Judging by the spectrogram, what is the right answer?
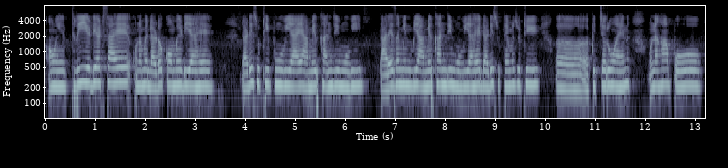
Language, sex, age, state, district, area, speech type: Sindhi, female, 30-45, Gujarat, Surat, urban, spontaneous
